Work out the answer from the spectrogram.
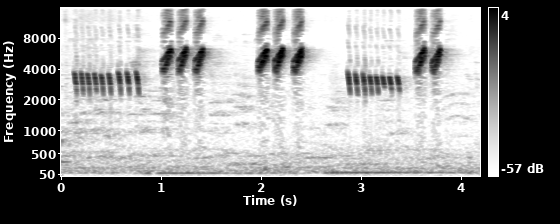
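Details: Kolibri ninja sunbird for training songbirds, alternating a fast run of about eight clipped trill notes with sets of three loud, ringing high chirps, a pattern repeated twice.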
